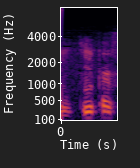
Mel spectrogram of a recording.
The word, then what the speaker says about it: Икитос: Я поначалу никак не могу привыкнуть правильно выговаривать название города Икитос с ударением на втором слоге, потому что для меня гораздо привычнее произносить Икитос.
